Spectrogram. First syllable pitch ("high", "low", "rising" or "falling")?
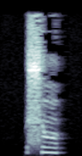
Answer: falling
